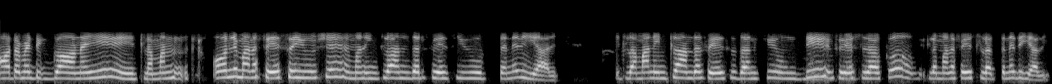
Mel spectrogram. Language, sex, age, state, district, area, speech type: Telugu, female, 60+, Andhra Pradesh, Srikakulam, urban, conversation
